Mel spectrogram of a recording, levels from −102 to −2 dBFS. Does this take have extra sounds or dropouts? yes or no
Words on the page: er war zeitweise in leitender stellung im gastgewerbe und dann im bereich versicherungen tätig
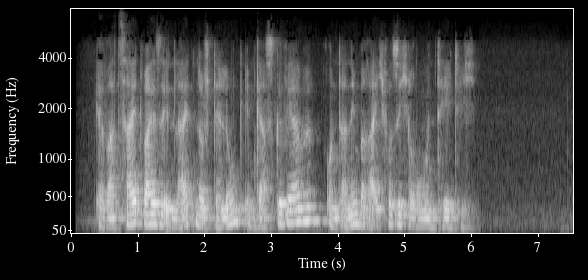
no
